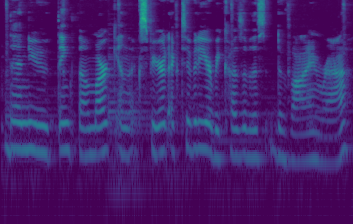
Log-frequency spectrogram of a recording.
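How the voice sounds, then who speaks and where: A woman's voice: medium pitch, fairly even intonation, moderate pace, soft background music, lightly acted. A woman voicing a confident young female reporter who speaks eagerly and asks a lot of questions.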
